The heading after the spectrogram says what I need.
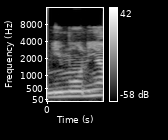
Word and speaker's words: pneumonia: निमोनिया बोलते हैं PNEUMONIA। Basically यहाँ पे P जो होता है ना वो साइलेंट होता है, तो इसलिए इसका नाम क्या होता है, प्लूरो निमोनिया लाइक ऑर्गेनिज्म होता है।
